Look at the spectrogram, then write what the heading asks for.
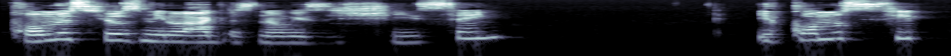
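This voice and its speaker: Slow, emotional Brazilian woman in her forties. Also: mid-range voice. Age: 40s. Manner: emotional, animated retelling with quoted dialogue. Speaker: guest. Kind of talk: personal storytelling.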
